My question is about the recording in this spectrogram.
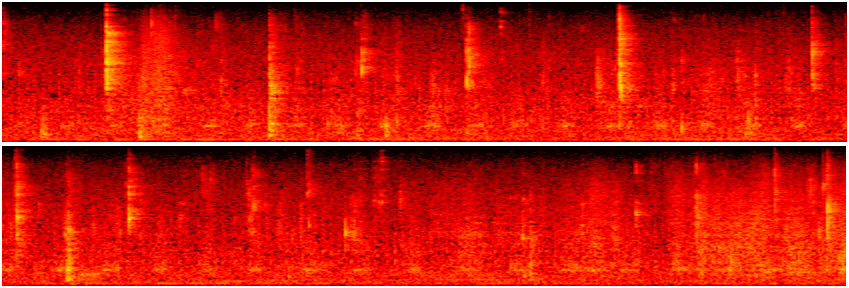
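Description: Metal fork clinking and scraping against a ceramic bowl of food, sharp irregular clicks about a second apart, the loudest about a second in and about six seconds in.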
